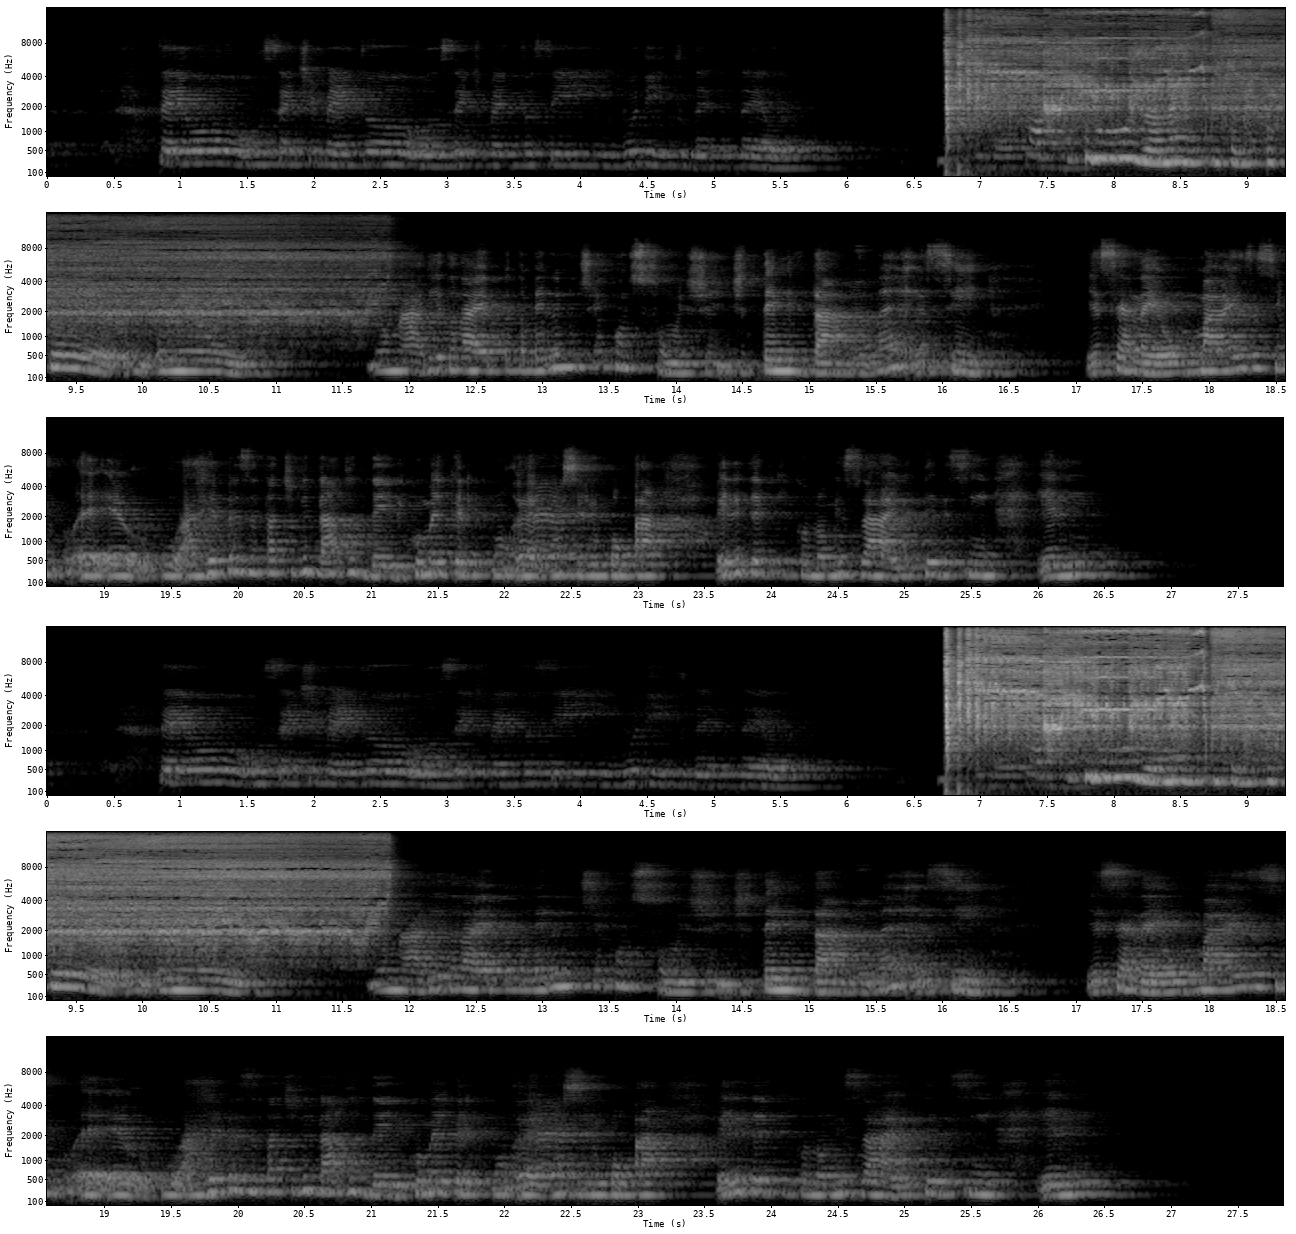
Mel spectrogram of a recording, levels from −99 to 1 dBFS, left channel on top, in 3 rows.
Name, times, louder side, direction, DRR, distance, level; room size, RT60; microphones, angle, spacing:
voice 1, 0.5-5.6 6.9-7.7 15.3-15.8 22.2-22.5, left 1 dB, 40° left, -2 dB, 3.1 m, -62 dB
sound 1, 6.7-11.9, right 11 dB, 35° right, 0.4 m, -37 dB
voice 2, 7.4-10.8 11.7-16.4 17.1-26.4, left 1 dB, 60° left, 3 dB, 1.5 m, -51 dB
19.0 x 11.0 x 4.7 m, 1.4 s
head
